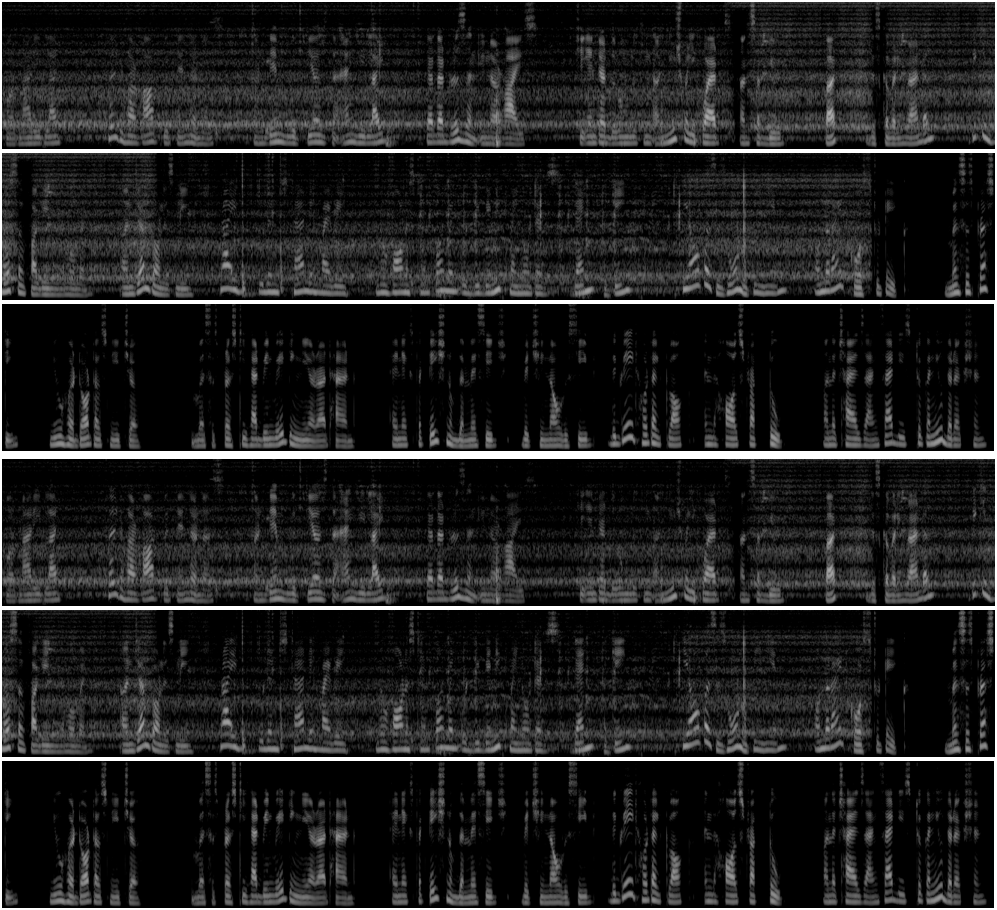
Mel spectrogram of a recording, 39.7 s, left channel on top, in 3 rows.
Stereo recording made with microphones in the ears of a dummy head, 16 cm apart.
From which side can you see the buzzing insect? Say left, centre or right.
centre.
